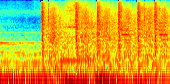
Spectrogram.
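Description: Gunfire in Escape From Tarkov as a player panic-shoots a wall: a burst of loud, close shots in quick succession, each crack blending into a dense, booming roll.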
